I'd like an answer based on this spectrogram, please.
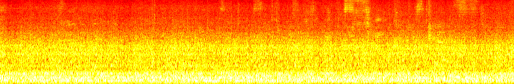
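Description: Airliner cabin noise in flight at altitude: the jet engines and the air rushing past the fuselage, heard from a window seat as a steady, even rush of noise, strongest low down.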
